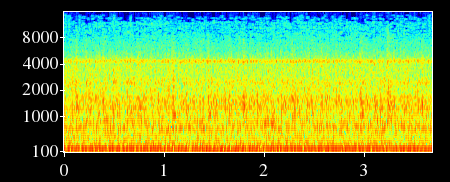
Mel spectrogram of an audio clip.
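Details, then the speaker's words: Car whose transmission lost 3rd gear while cruising (grinding, zero engagement), hood up at idle: irregular metallic clanking rattle from gearbox area; owner suspects throwout bearing or input shaft, unconfirmed; battery light also on. "So I'm trying to feel right now where that clanking is coming from."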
